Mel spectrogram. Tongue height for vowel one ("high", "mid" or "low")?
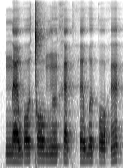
low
